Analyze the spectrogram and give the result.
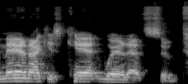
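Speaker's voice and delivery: plain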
